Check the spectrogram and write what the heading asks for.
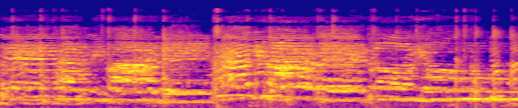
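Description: A group of children singing together in unison, with hand clapping.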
